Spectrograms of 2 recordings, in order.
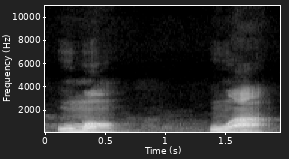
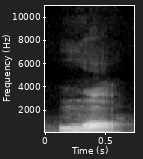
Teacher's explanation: না, এরকম হবে না, এটা হবে উঁ। উ এবং অ এর মিশ্রণ উঁ, কিন্তু একটু নাকে লাগবে।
